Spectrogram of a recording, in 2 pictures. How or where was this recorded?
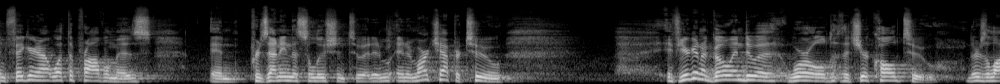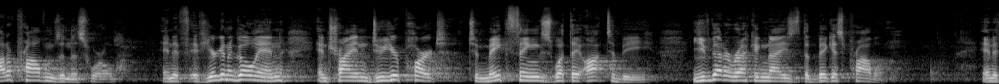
large echoing room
